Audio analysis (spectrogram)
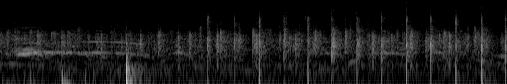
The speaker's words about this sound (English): Somebody that's got a testimony ought to stand to your feet, clap your hands, and give God a shout.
